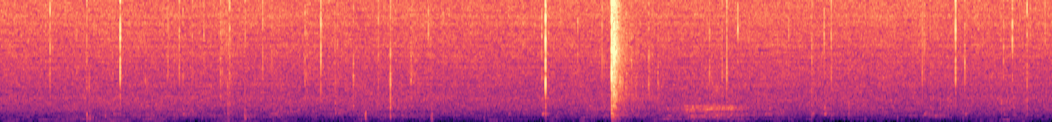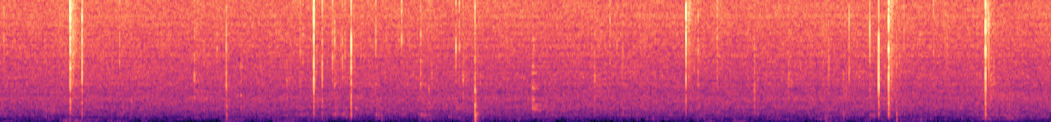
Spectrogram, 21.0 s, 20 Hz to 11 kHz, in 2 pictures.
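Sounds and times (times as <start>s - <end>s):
wood fire crackling: 0.0s - 21.0s.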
